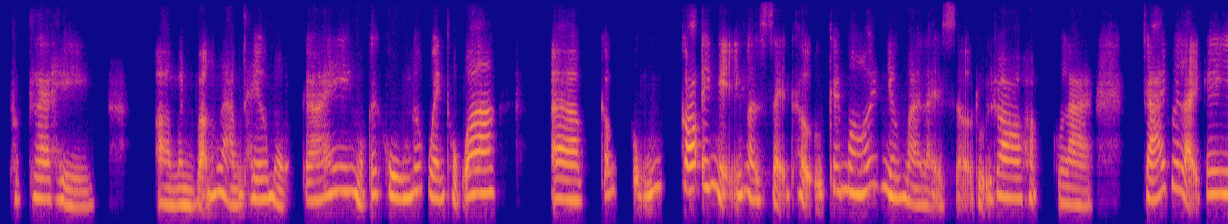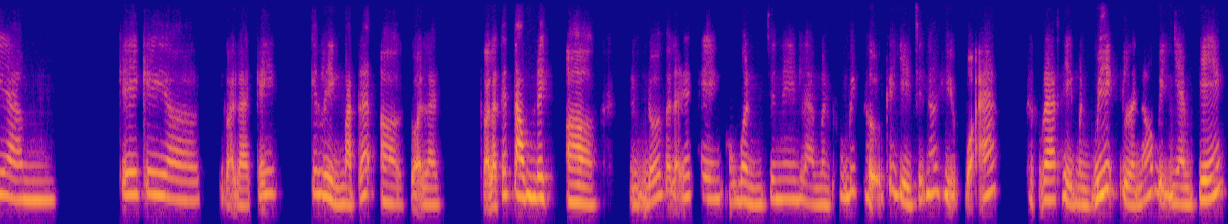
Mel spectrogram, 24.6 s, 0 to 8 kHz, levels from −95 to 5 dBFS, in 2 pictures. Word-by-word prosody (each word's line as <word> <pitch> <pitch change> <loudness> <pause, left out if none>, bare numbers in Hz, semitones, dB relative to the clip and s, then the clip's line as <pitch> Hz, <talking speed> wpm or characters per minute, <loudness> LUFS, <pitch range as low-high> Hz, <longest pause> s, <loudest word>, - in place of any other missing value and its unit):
Thực 235 -1 -13
ra 240 -2 +1
thì, 165 -8 -4 0.6
ờ, 175 - -2
mình 170 0 0
vẫn 265 +11 +2
làm 265 - -1
theo 230 0 -1
một 255 +5 0
cái 275 +9 -2
một 275 - +2
cái 280 - -2
khuôn 255 -5 +2
rất 315 +4 -1
quen 240 -2 +1
thuộc 290 - -5
á. 295 +2 +6 0.5
A, 225 -2 +5 0.2
có - - -4 0.2
cũng 280 +8 -1 0.2
có 330 -1 +8
ý 360 +1 +1
nghĩ 290 -6 0
là 225 - +1
sẽ 305 +7 -3
thử - - +2 0.2
cái 325 -2 -3
mới 320 +3 +1
nhưng 260 -8 +1
mà 195 -7 -2
lại 170 -1 -6
sợ - - -7
rủi - - -3
ro 250 -2 +3
hoặc - - -5 0.2
là 175 -4 -2 0.5
trái 335 - +2
với 350 -2 -2
lại 320 - +3
cái, 285 0 +1
a, 240 -4 +1 1.0
cái 280 0 +3
cái, 280 -2 +2
ơ, 220 -3 -1 0.2
gọi - - -4
là, 165 -1 +1
cái 290 0 -2 0.3
cái 290 -1 0
liền 230 -9 +3
mạch 175 -2 0
á - - 0
ờ, 195 -3 -1
gọi - - +2
là, 175 -1 -2 0.5
gọi - - +4
là, - - +5
cái 275 - -2
tông 255 -1 +8
đi, 250 - +6 0.2
ờ, 195 -3 +4 0.3
ừm, 240 - -4
đối 220 +6 0
với - - -2
lại - - -2
cái 255 +1 -2
kênh 235 -1 -3
của 200 - -9
mình 200 -4 0
cho 230 - -4
nên 225 0 -1
là 200 -5 -5
mình 175 0 -3
hông 255 - -2
biết 305 +3 -5
thử 485 - +2
cái 340 -6 -3
gì 195 -9 +2
cho - - -3
nó 280 - +3
hiệu 275 - +1
quả. 285 +6 0 0.3
Thực - - -9
ra 225 0 +4
thì 225 -7 +1
mình 180 -2 -2
biết 295 +8 +5
là 190 -4 +1
nó 225 - -2
bị 310 - 0
nhàm 180 -2 0
chán, 225 +3 +6
245 Hz, 220 wpm, -23 LUFS, 205-285 Hz, 1.0 s, có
